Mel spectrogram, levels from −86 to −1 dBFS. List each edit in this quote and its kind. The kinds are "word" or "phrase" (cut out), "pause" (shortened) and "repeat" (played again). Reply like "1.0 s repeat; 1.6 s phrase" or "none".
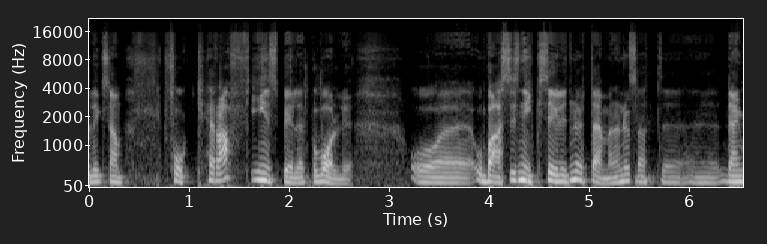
1.6 s word; 4.8 s word; 5.4 s word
